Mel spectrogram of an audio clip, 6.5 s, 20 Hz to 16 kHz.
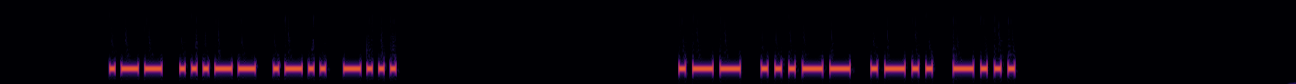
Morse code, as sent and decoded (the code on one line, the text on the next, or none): .-- ...-- .-.. -... / .-- ...-- .-.. -...
W3LB W3LB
